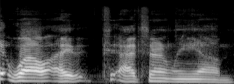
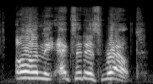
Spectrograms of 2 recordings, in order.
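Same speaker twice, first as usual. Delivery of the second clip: very high, loud shouting; 11 semitones higher, 6 dB louder than usual. Shouting the response line from behind the reader, as asked: shouting. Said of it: "And you're gonna shout".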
